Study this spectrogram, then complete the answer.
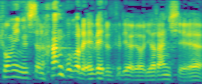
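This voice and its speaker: With noticeable noise in the background, a man's pitch swings very widely as he talks at a moderate pace. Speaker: pastor. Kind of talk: sermon. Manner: animated.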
